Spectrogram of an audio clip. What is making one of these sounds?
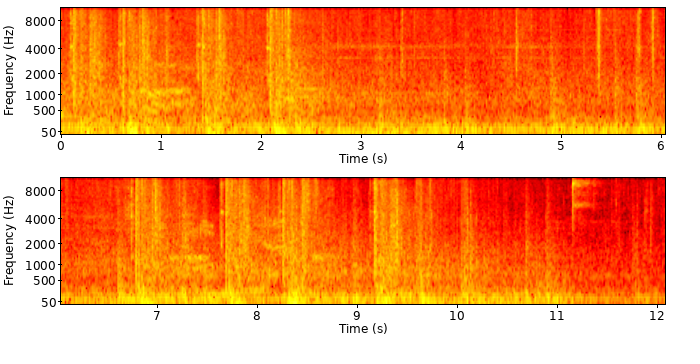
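Gunshots crack again and again.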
